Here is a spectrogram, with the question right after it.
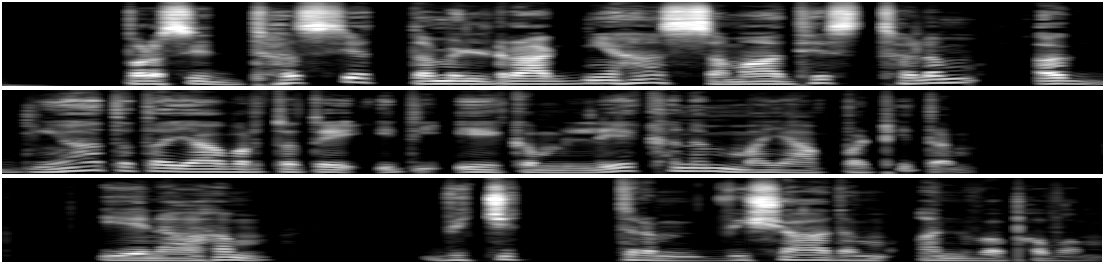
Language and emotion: Sanskrit, sad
